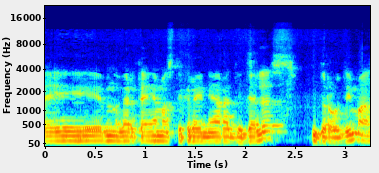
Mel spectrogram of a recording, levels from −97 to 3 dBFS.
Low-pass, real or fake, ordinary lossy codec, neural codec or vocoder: 14.4 kHz; real; AAC, 64 kbps; none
